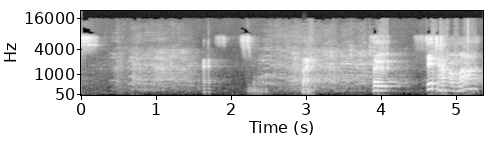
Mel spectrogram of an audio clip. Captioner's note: laughter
